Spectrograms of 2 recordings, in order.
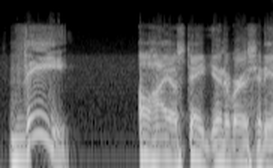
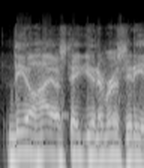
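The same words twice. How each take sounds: First: The first word has a long 'ee' vowel. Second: The first word has a short 'uh' vowel. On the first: The speaker calls it right. "the correct way ... get that V in there" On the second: The speaker calls it wrong. "It's not"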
